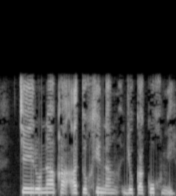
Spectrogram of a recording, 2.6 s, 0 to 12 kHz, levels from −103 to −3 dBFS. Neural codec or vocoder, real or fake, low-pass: none; real; 7.2 kHz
